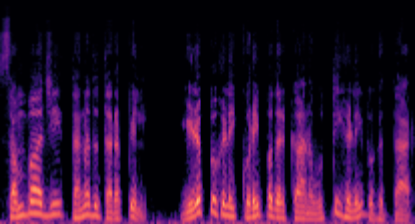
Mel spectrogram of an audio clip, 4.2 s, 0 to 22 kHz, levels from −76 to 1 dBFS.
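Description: Throughout, the speech sounds rough and grainy. This is likely Opus compression in music mode, which fits about 16 kbps, with starved bands filled by noise.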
